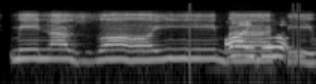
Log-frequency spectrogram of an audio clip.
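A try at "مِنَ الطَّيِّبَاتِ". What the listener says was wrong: Bukan zo, itu to, minat thayyibati.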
